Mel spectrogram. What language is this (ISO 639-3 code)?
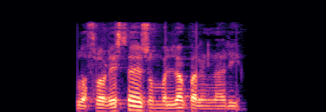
cat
